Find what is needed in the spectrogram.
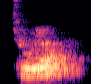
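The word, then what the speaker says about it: tuğra: One of which is a tura, which is spelled Tugra, which is an Ottoman word referring to the blazon of the Sultan.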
